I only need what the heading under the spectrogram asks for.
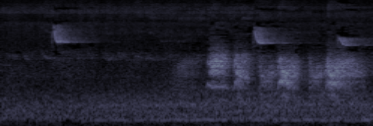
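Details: Male king bird-of-paradise in Papua attracting a female: a pair of high falling whistles, then a run of loud, harsh broadband notes in quick succession, over steady forest background noise.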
